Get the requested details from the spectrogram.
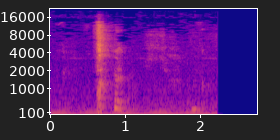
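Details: Persistent cough, throat irritation that won't clear: a single sharp cough burst followed by a smaller throaty catch over steady room hum.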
